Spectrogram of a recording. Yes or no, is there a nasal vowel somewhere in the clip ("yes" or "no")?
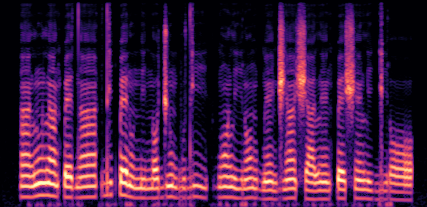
yes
